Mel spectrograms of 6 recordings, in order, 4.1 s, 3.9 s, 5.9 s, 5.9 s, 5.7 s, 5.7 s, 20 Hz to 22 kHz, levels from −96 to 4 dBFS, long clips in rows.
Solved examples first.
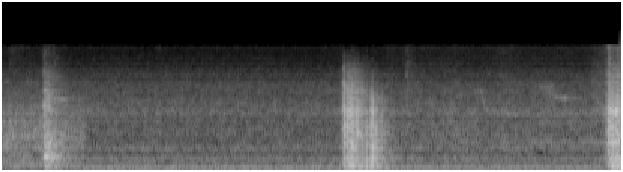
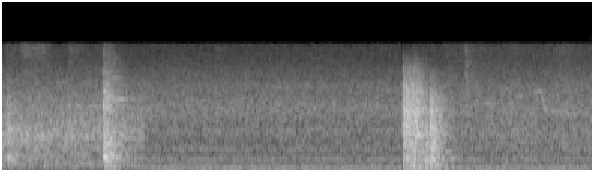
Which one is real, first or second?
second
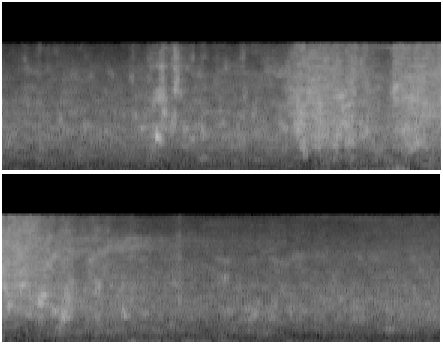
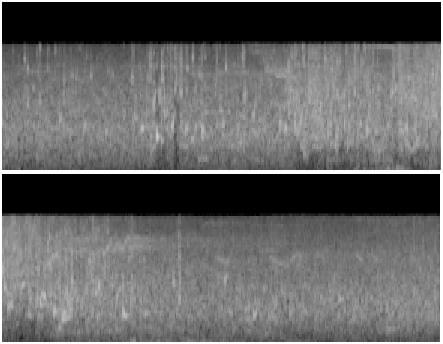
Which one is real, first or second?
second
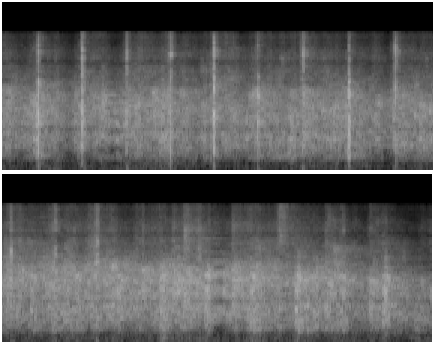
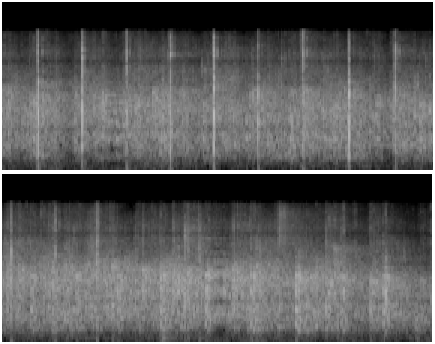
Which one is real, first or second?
second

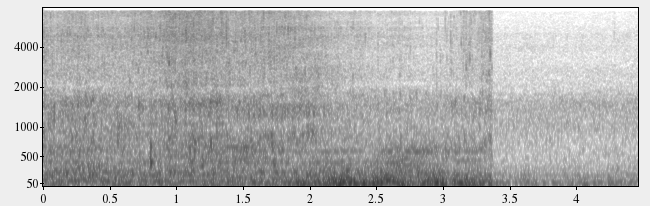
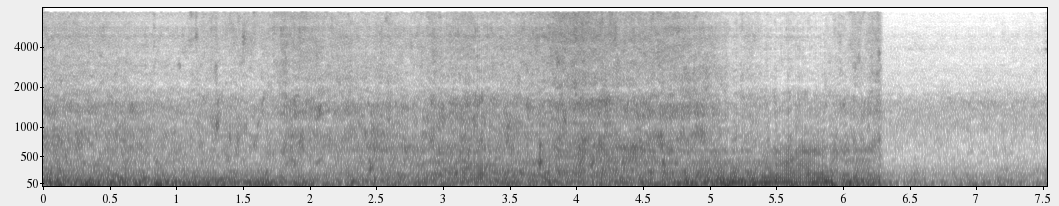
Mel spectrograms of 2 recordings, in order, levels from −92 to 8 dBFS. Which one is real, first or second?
first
